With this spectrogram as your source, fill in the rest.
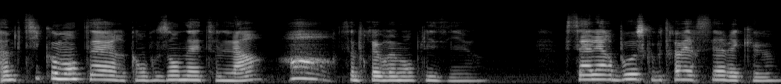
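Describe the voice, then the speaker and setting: A fairly slow pace with a warm, enthusiastic tone, ordinary pitch variation and long, frequent pauses. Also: woman, medium pitch for a woman. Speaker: oracle card reader. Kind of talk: channel outro of a card reading.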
